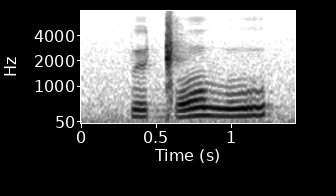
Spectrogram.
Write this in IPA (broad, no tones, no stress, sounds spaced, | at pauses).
p ʉ ɡ͡ǁ o β u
